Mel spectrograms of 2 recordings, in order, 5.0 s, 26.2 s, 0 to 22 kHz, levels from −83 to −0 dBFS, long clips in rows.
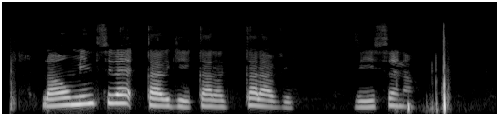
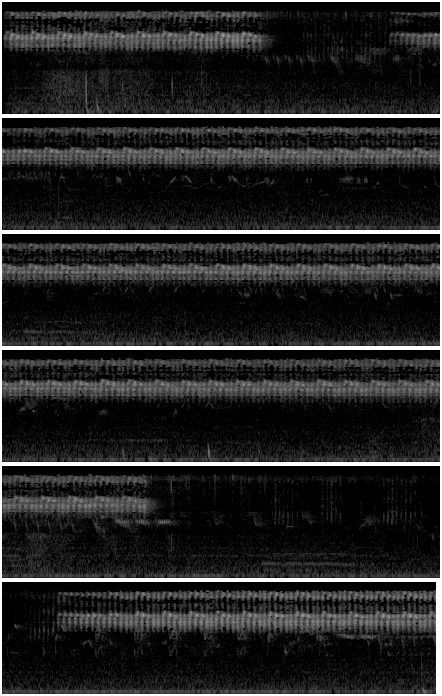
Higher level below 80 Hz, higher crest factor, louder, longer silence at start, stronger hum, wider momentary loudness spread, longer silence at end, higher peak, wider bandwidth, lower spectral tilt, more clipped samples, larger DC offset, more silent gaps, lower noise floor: first, -52 dBFS vs -68 dBFS; about the same, 24 dB vs 22 dB; first, -25 LUFS vs -33 LUFS; about the same, 0.1 s vs 0 s; neither; first, 13 LU vs 6 LU; first, 0.5 s vs 0 s; first, 0 dBFS vs -14 dBFS; second, 10.5 kHz vs 17 kHz; first, -8.5 dB/octave vs 2 dB/octave; neither; neither; neither; first, -77 dBFS vs -60 dBFS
